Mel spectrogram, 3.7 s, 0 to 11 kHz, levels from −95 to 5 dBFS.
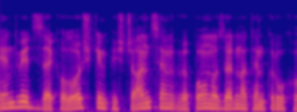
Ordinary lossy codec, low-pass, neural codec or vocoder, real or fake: none; 7.2 kHz; codec, 16 kHz, 2 kbps, FunCodec, trained on Chinese and English, 25 frames a second; fake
